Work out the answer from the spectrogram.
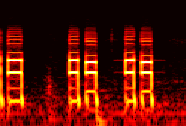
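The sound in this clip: Touch-tone telephone dialing of a long-distance number: five loud, steady electronic tone bursts with no voices, a single tone followed by two close pairs.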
